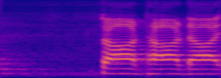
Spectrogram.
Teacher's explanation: ये सारे शब्द मूर्धन्य व्यंजन यानी मूर्धन्य के द्वारा बोले जाते हैं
